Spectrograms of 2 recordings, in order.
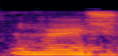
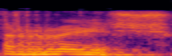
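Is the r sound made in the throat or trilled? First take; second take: throat; trilled. First: The r sound is made in the throat. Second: The r sound is trilled with the tongue. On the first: This is the current way of saying it. "now it's resh in the throat" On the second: This is the older way of saying it. "resh used to be resh with a trill"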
